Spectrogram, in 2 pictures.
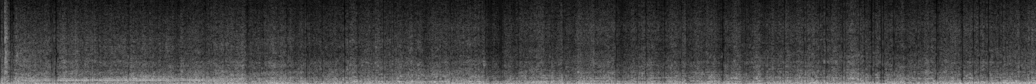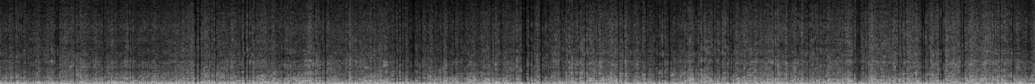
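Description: A car's engine accelerating hard on a racetrack straight, heard from inside the cabin under heavy low road and wind rumble. The engine note climbs slowly and drops once about two-thirds of the way through.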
